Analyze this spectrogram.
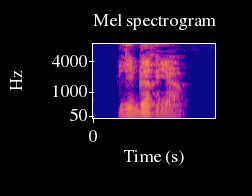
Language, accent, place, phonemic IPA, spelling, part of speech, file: French, France, Paris, /li.be.ʁja/, Libéria, proper noun, LL-Q150 (fra)-Libéria.wav
- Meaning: Liberia (a country in West Africa, on the Atlantic Ocean, with Monrovia as its capital)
